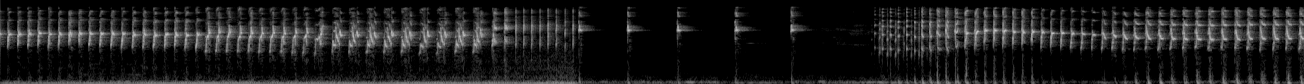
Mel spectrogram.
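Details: Lovebird delivering a ngekek chatter to prompt other lovebirds to sing: a fast shrill trill for six seconds, a short gap broken by a few clicks, then the rapid chattering resumes, slightly higher.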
